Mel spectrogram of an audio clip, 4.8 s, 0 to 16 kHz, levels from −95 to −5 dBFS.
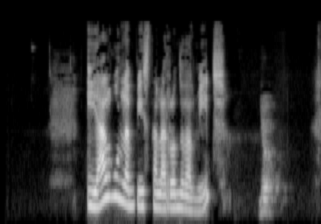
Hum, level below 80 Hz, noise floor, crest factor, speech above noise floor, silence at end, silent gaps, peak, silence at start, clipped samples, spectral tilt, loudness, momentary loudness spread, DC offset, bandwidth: none; -78 dBFS; -70 dBFS; 22 dB; 47 dB; 0 s; none; -2 dBFS; 1 s; under 0.1%; -3 dB/octave; -22 LUFS; 18 LU; under 0.1%; 11.5 kHz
